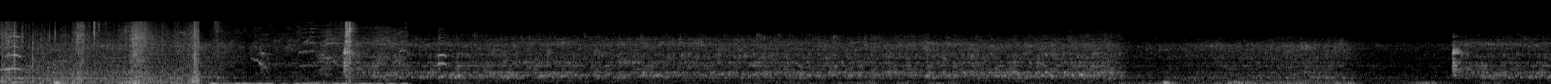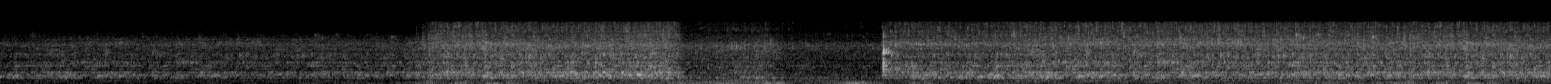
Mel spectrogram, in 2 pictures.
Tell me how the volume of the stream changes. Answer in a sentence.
The volume of the stream goes up.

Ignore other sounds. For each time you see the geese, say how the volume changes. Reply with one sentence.
The geese can be heard from 0.0 to 4.5 s, getting quieter then louder.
